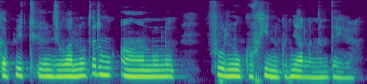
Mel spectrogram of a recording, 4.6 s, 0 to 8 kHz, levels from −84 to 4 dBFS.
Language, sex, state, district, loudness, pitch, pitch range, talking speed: Wancho, female, Arunachal Pradesh, Longding, -15 LUFS, 190 Hz, 185-205 Hz, 180 wpm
